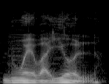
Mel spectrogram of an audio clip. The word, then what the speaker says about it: Nuevayol: The album opens with That pronunciation nova, it's how Puerto Ricans say New York.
